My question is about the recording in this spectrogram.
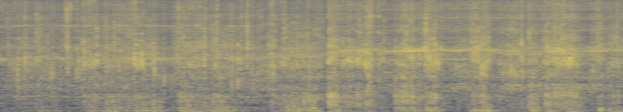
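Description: Electric hand mixer running, its beaters creaming margarine and caster sugar in a bowl: a steady motor whine that steps up in pitch about three seconds in, with the beaters knocking against the bowl.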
